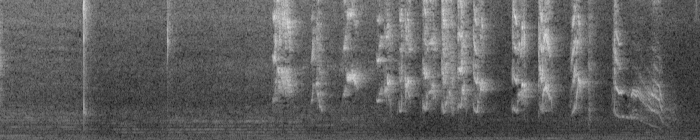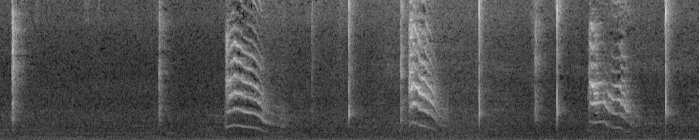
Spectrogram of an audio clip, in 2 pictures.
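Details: Young long-tailed shrike mimicking lovebird and house sparrow: a quick string of sharp high chirps, then sparse ticks and two loud descending squeaky notes, with long quiet gaps between sounds.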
